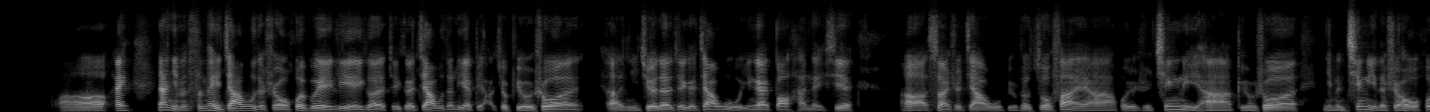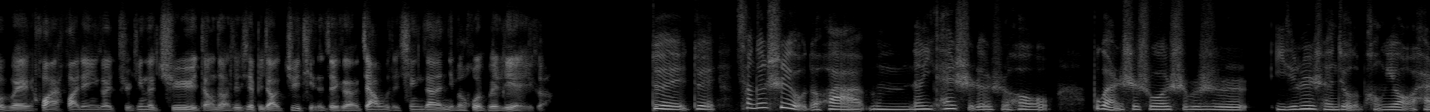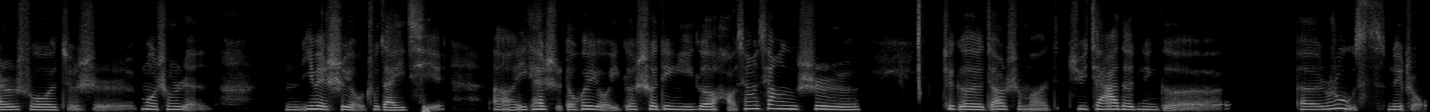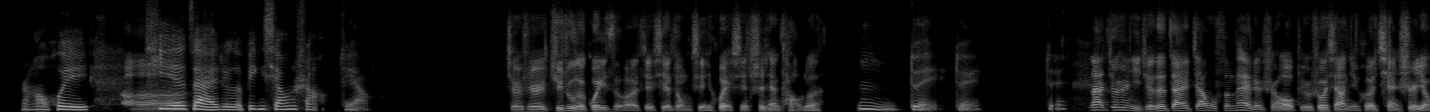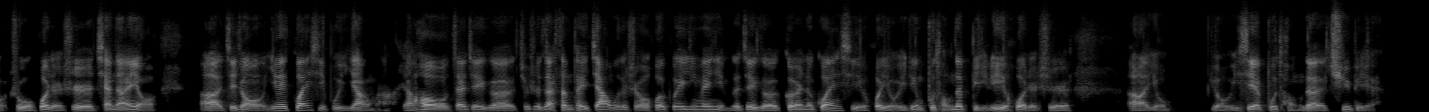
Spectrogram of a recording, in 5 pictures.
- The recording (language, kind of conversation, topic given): Chinese, podcast, 在家里应该怎样更公平地分配家务？
- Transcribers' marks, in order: tapping; lip smack; in English: "rules"; other background noise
